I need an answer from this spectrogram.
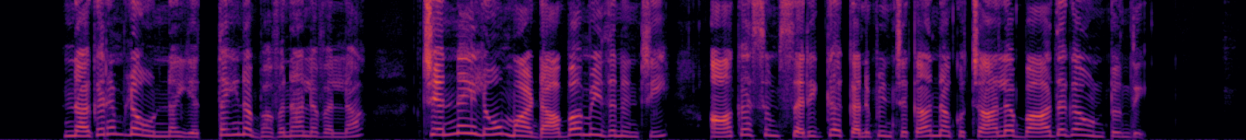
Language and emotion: Telugu, sad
